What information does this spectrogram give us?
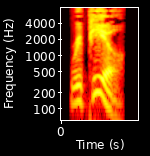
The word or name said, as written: repeal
